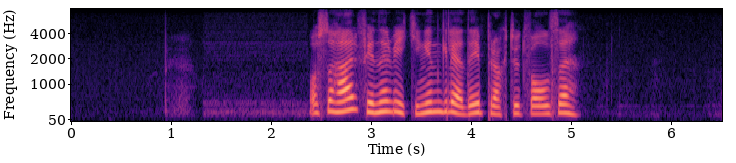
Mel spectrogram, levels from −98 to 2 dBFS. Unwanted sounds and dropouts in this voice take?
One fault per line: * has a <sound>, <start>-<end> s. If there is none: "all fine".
all fine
